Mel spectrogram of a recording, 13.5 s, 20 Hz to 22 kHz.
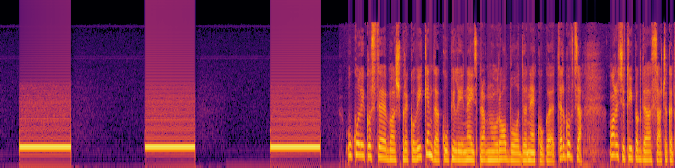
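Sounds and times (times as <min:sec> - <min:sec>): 
long steady electronic ringing tones of an unanswered phone call: 0:00.4 - 0:01.4, 0:02.9 - 0:03.9, 0:05.4 - 0:06.4
speech: 0:07.0 - 0:13.5.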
